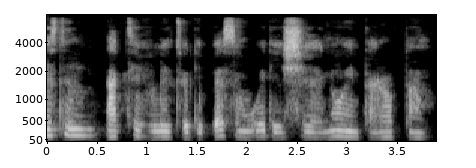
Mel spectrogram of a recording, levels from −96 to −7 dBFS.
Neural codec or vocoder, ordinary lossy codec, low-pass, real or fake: none; none; 7.2 kHz; real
